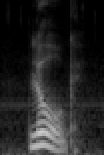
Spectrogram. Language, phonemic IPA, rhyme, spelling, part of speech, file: Swedish, /loːɡ/, -oːɡ, låg, adjective / verb, Sv-låg.ogg
- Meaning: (adjective) 1. low, short; having a small height 2. low, at a low height 3. low, small (amount, quantity, value, etc.) 4. low-pitched, deep 5. of low status, esteem, etc 6. of low moral or ethics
